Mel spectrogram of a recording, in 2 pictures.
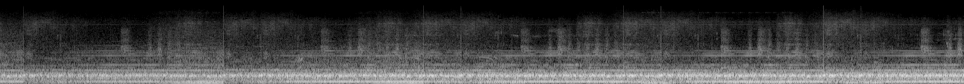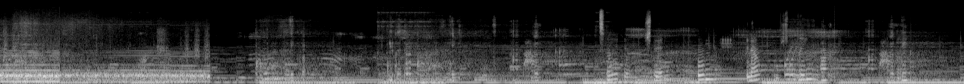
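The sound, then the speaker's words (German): Lake ice groans with a deep, steady rumbling drone, then breaks into irregular cracks, creaks and eerie sweeping pings that echo like sonar across the frozen surface, with no voices. “Ich höre das Eis bersten hinter mir. Es knarzt, es platzt. Es ist ein tiefer, plötzlicher Ton, beständig, aber nicht regelmäßig.”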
